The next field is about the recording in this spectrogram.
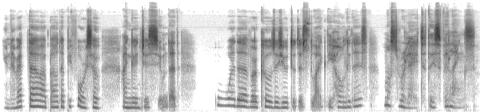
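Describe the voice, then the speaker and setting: A female holiday monster, acted by a woman, speaks slowly in a breathy near-whisper, right up close and dry on the microphone. She is knowing and firm yet tender, coaxing and soothing in an ASMR roleplay. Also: mid-range voice, dry recording. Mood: knowing, firmly coaxing. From Italy. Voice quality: soft, breathy, often whispered. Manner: slow, gentle, deliberate coaxing.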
